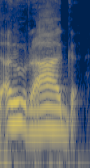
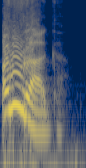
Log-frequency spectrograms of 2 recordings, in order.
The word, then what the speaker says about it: anurag: I'm not saying it right. It's anurag. The word is rag. But anurag.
